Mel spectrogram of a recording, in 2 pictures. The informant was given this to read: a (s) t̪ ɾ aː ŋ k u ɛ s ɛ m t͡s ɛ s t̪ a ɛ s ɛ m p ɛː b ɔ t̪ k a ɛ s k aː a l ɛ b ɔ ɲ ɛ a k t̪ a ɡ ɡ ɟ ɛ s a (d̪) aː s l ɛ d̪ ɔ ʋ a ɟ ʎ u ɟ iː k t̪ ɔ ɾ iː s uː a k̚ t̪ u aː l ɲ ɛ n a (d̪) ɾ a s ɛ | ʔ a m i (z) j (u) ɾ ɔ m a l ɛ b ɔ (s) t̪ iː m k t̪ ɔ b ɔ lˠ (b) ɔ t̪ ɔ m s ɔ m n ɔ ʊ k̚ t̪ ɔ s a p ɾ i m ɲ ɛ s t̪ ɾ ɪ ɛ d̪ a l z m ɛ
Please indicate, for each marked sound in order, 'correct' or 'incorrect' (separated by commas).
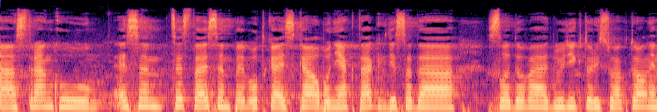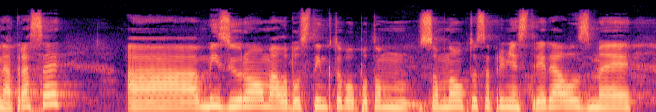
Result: correct, correct, incorrect, correct, correct, correct, incorrect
